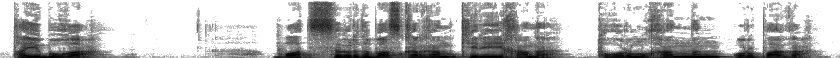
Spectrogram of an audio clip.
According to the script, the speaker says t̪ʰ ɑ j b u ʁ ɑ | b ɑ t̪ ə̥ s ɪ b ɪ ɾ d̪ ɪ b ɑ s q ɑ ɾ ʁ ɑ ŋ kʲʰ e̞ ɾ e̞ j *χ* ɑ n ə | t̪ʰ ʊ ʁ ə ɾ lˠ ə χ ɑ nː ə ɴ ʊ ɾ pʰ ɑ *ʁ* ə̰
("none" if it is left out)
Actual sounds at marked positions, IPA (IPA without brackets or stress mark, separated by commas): χ, ʁ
